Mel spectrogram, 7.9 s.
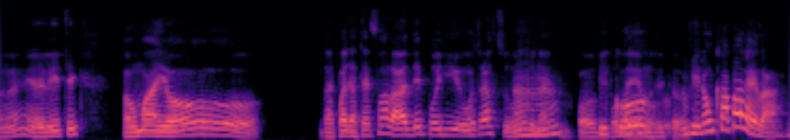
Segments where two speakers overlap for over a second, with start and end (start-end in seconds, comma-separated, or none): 5.1-6.9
